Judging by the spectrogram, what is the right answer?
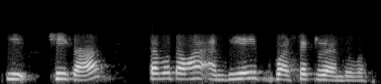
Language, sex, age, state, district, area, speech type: Sindhi, female, 30-45, Maharashtra, Thane, urban, conversation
